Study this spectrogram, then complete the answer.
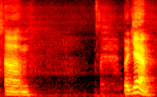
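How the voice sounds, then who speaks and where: The reviewer's mid-range voice is animated and sharp, stretching his words out as he tastes cheese and crackers. It's a casual food vlog shot indoors at home, where he chats and muses aloud. He's still coughing and slightly sniffly from an illness.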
